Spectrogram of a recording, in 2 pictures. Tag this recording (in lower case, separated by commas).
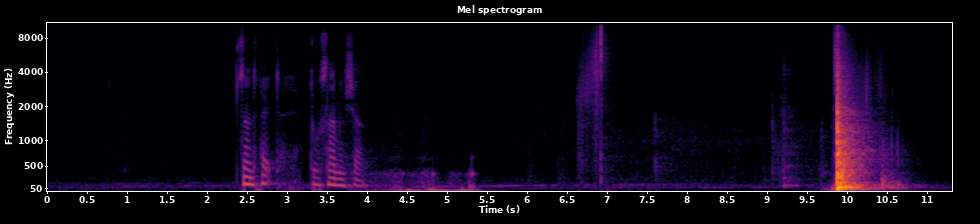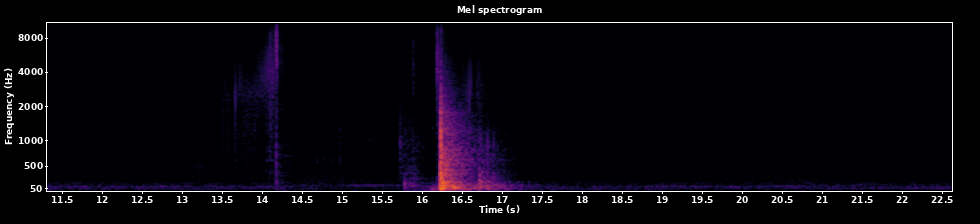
home sounds, door, slam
